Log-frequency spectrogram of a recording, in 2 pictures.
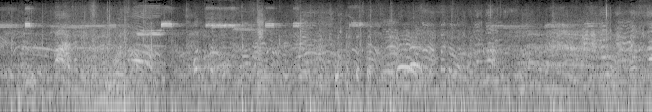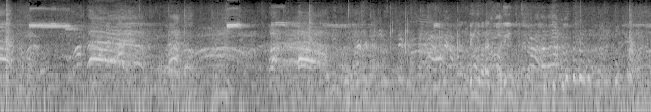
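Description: Young men and women shout and cheer outdoors.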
